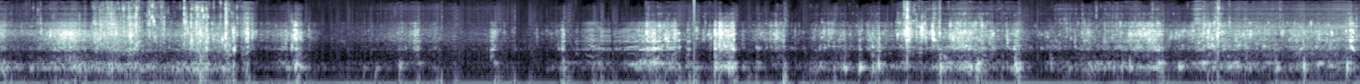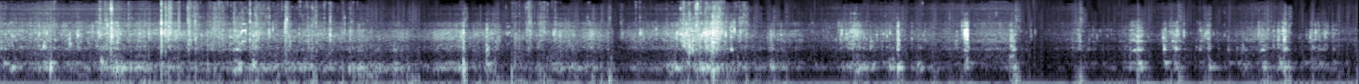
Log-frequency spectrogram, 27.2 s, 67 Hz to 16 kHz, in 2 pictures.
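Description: Water rushing and splashing around a surfboard-mounted GoPro Hero 3, heard through its sealed waterproof housing, with frequent sharp splashes and knocks of water hitting the case over a steady low rumble.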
